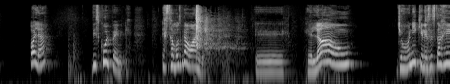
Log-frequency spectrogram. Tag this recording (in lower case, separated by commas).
speech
